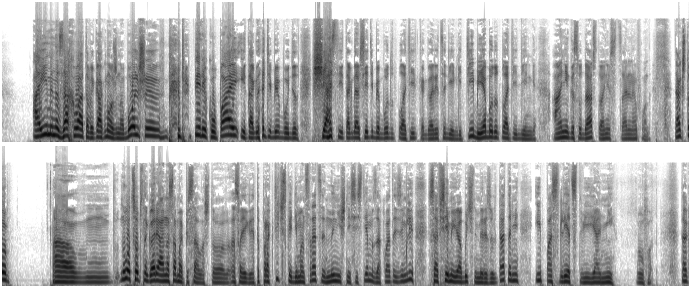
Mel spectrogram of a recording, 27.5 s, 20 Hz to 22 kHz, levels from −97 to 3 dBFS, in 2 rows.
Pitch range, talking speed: 125-160 Hz, 130 wpm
